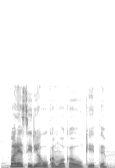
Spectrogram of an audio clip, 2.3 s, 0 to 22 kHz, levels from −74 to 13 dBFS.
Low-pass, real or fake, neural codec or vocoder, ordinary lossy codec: 10.8 kHz; real; none; none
